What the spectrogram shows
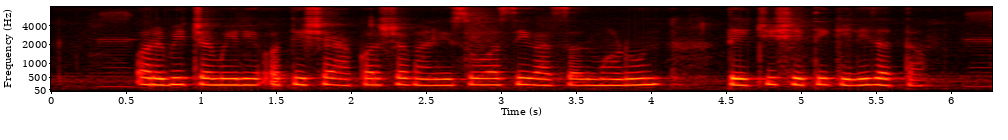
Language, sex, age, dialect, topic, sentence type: Marathi, female, 41-45, Southern Konkan, agriculture, statement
